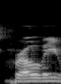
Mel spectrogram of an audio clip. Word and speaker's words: Crowley: It's Crowley rhymes with Holy.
